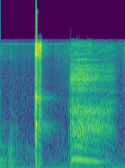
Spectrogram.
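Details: Baby girl gets hiccups again after being dressed and eating breakfast: a single sharp hiccup followed by a brief voiced sound, an ordinary hiccup.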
